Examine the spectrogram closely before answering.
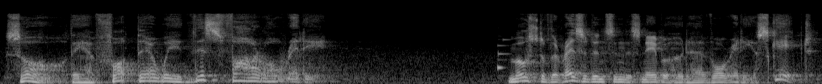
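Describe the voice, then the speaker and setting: A serene old blind tea master, courteous and unhurried in thought. His mid-pitched voice rises and falls expressively, and it rings in an echoey room over a faint hiss. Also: sing-song. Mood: reflective. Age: older. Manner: gentle, formal, reflective. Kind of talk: video game voice acting.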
